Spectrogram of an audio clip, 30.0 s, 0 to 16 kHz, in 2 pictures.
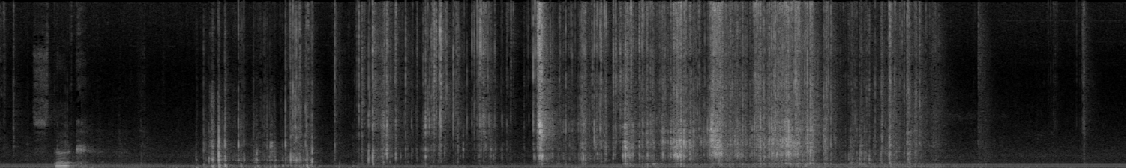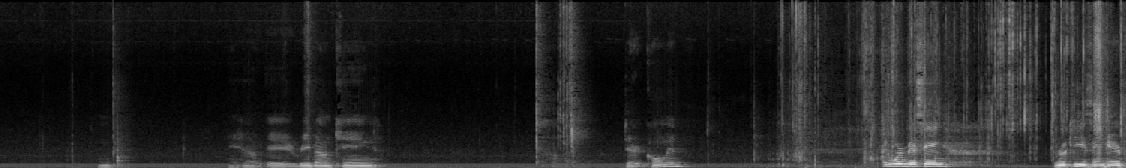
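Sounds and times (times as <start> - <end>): wrapper torn and crinkled: 3.1 - 12.6, 25.3 - 30.0.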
